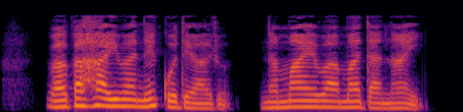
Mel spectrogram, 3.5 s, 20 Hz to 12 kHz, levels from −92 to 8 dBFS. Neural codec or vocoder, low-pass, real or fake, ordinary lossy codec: none; 7.2 kHz; real; Opus, 64 kbps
